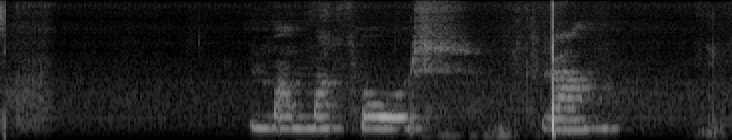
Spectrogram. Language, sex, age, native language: Icelandic, male, 7, Icelandic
